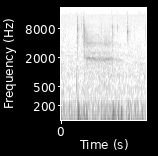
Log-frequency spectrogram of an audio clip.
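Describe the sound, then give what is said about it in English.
A few soft, scattered clicks of keys being typed on a computer keyboard, irregular, as someone types a search for COVID death figures in the USA, over a low background hum with a faint high tone. No one speaks. “So we need somebody to do the typing.”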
